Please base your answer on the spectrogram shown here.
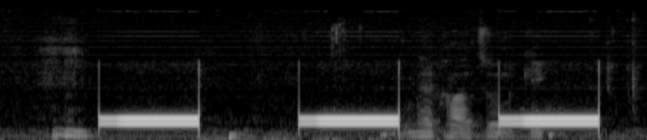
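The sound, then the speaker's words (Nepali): A telephone busy signal on a dropped call sounds as three evenly spaced, loud, level-pitched tones, each about half a second long, with faint murmuring voice sounds in the gaps between them. “Call मिल नहीं रही है उनकी, शायद drop करती जा रही है, उनके कोई नेटवर्क में प्रॉब्लम होगी।”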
